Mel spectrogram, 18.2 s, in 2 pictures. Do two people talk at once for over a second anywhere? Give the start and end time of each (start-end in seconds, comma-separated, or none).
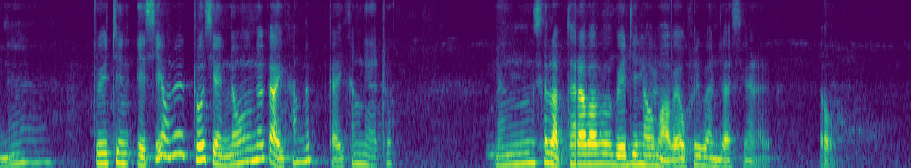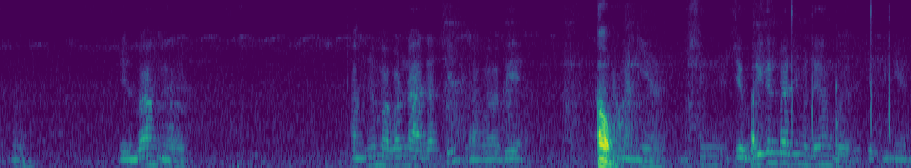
5.0-7.3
